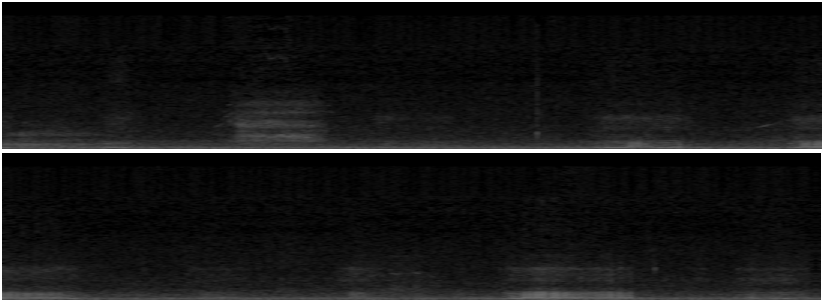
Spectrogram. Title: Baby snoring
